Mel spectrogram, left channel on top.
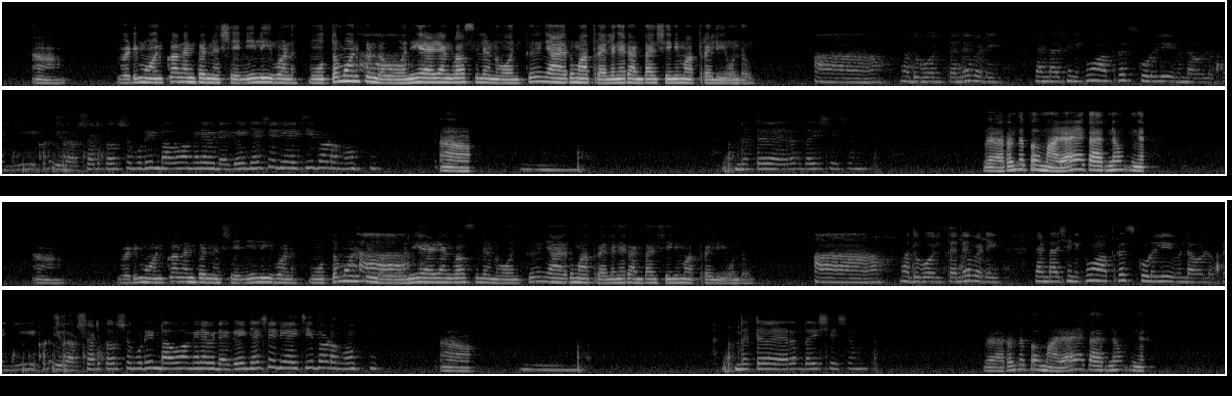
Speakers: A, on the left; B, on the right.
A: ആഹ് ഇവിടെ മോന്ക്കും അങ്ങനെ തന്നെ ശനി ലീവാണ് മൂത്ത മോന്ക്കുണ്ടാവും
B: ആഹ്
A: ഓന് ഏഴാം ക്ലാസ്സ് ലാണ് ഓന്ക്ക് ഞായറ് മാത്രേ അല്ലെങ്ക് രണ്ടാം ശനി മാത്രേ ലീവ് ഇണ്ടാവൂ
B: ആഹ് അതുപോലെ തന്നെ ഇവടേം രണ്ടാം ശനിക്ക് മാത്രേ സ്കൂള് ലീവ്ണ്ടാവുള്ളൂ അപ്പ ഇനി ഈ വർഷം അടുത്ത വർഷം കൂടി ഉണ്ടാവും അങ്ങനെ അത് കഴിഞ്ഞാ ശനിയായി ച്ചിം തൊടങ്ങും
A: ആ
B: ഉം ഇന്നിട്ട് വേറെന്താ വിശേഷം?
A: വേറെന്താ ഇപ്പ മഴയായകാരണം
